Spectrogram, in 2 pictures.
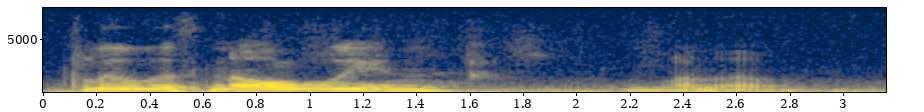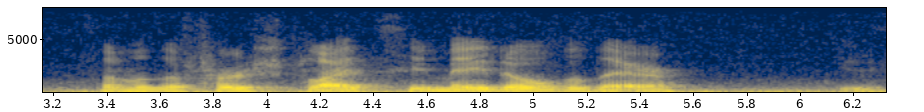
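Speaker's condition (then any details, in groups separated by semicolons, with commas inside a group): Parkinson's disease; cannot live alone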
